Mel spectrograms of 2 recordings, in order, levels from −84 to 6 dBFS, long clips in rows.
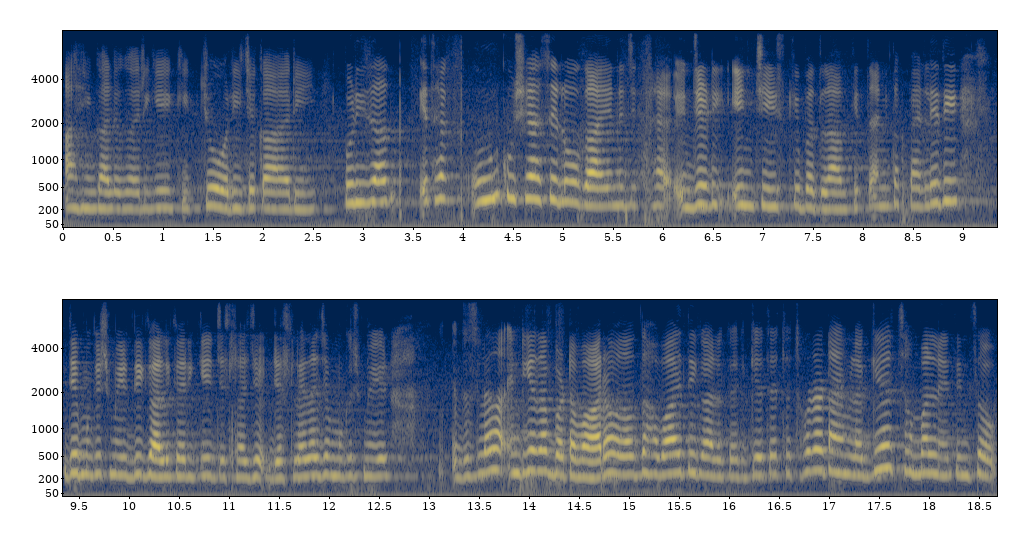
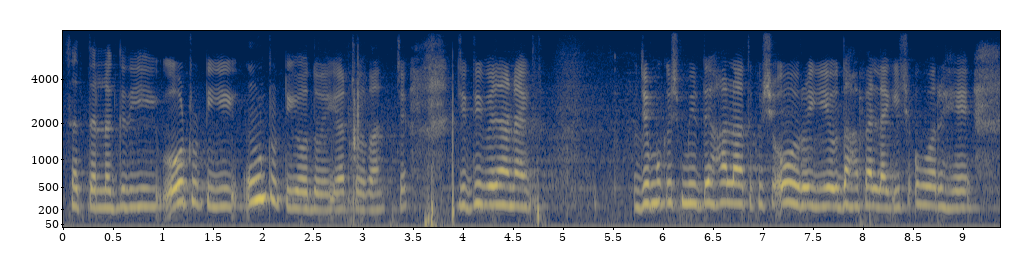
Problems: constant background noise, echo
